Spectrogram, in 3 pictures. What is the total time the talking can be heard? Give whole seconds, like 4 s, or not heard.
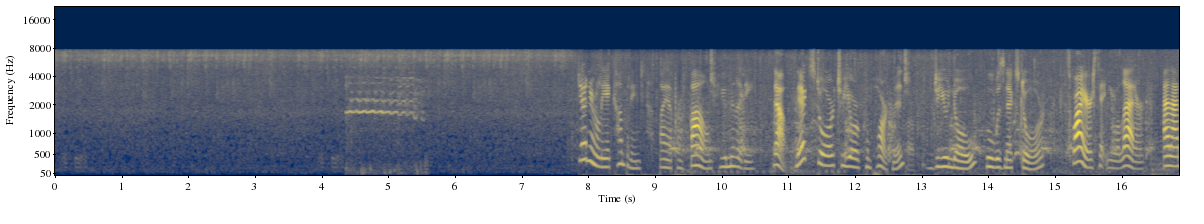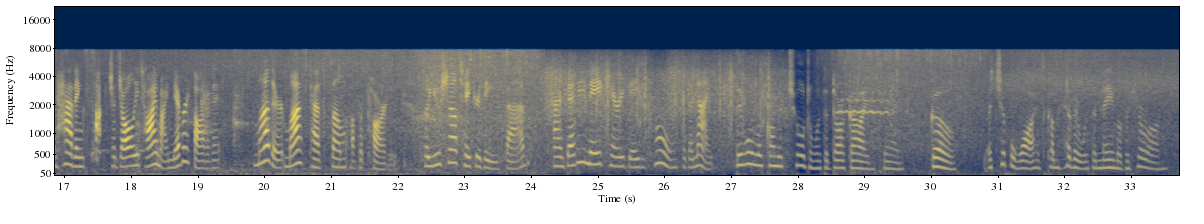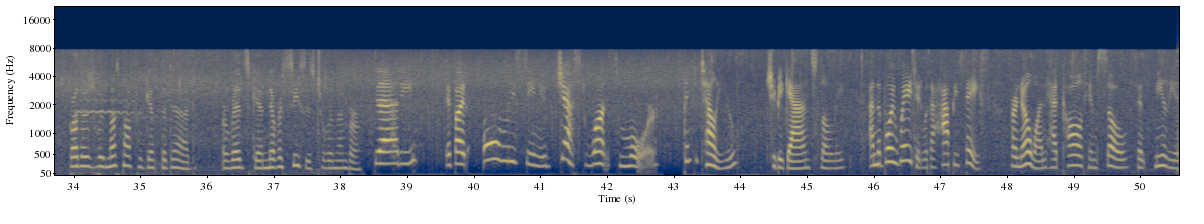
43 s.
